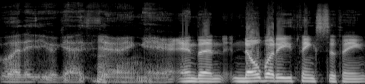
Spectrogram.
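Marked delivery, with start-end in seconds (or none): 0.0-1.7 low, creaky, rough, eerie creepy voice. Retelling a horror film scene, imitating the nun's voice. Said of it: "she has, like, a voice like this".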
